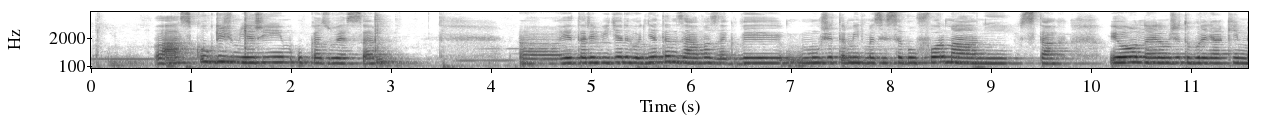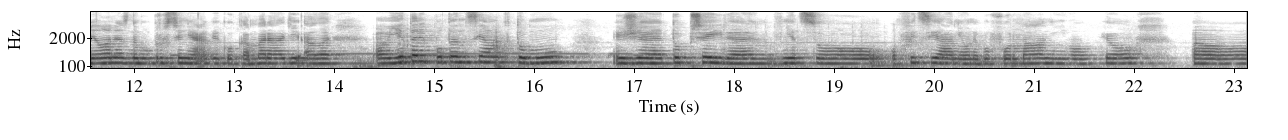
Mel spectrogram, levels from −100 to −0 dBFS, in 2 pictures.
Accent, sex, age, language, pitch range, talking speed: native, female, 20-39, Czech, 220-250 Hz, 120 wpm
